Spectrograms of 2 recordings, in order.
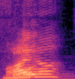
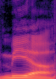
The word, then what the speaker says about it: Mia: Wait, what the Maya, is is Maya present? Uh, it's it's Mia.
